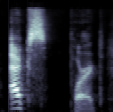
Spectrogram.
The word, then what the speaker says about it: export: we put the noun who put the stress on export right on the first syllable export then adjectives we have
